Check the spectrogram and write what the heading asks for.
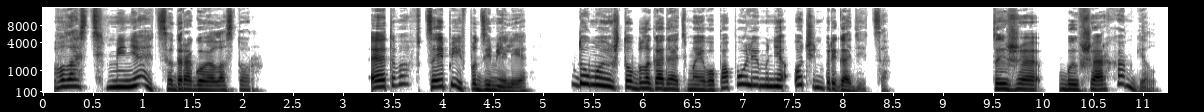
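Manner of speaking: lightly voiced triumphant young queen; a hint of a gloating queen. A narrator's reading. Antichrist queen gloating over father.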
